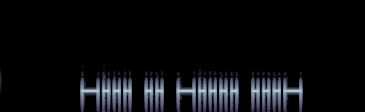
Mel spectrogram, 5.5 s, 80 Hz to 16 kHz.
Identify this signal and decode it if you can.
Morse code, heard as a keyed tone, about 15 wpm, 700 Hz. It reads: BI6V
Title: Four Challenging Letter-Number Combinations 15wpm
